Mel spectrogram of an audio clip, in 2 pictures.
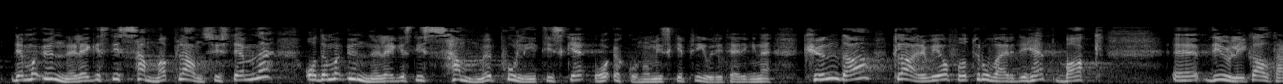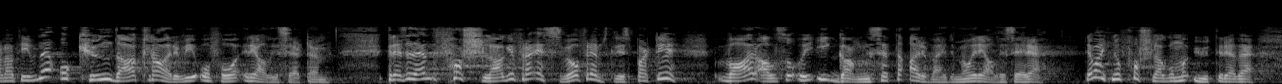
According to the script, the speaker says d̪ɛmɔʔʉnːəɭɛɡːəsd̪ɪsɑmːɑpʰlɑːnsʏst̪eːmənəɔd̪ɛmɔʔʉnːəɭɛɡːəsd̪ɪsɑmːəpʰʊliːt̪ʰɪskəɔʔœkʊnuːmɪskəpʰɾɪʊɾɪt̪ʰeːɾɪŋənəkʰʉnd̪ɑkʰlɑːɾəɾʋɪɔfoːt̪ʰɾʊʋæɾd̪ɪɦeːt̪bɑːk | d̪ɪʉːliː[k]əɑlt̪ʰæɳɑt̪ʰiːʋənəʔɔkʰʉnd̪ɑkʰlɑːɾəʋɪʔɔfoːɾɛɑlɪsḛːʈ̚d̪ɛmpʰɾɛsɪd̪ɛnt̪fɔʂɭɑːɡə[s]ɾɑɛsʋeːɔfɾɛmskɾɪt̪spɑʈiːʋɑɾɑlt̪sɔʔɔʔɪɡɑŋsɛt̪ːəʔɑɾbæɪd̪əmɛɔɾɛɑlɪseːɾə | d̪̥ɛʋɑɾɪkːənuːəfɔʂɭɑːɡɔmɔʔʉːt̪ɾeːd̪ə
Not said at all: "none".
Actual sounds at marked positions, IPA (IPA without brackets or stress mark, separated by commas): k, f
